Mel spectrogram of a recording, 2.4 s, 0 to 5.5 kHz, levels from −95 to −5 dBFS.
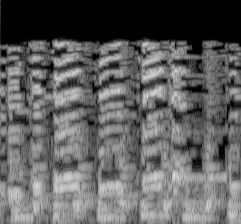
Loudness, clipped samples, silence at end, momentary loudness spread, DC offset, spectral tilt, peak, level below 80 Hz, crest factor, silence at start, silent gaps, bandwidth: -24 LUFS; under 0.1%; 0 s; 9 LU; under 0.1%; -9 dB/octave; -10 dBFS; -42 dBFS; 14 dB; 0 s; none; 3.5 kHz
